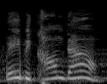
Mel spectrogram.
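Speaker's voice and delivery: high-voiced imitation of a worried partner; imitating girlfriend. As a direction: play a girlfriend holding him back. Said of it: "my girlfriend grabbed me".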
